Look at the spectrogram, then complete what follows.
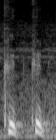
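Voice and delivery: Could with a short clipped vowel. Shown as a demonstration. Teacher showing the short vowel in could. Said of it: "เป็นเสียงสั้นนะคะ".

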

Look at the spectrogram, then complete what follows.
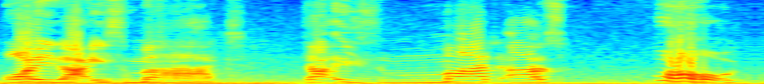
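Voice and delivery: loud amazed yell; amazed shout. Real, not acted. Gamer yelling in amazement at a gateway. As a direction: bellow it in disbelief.

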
